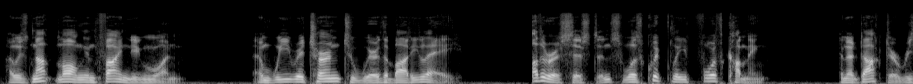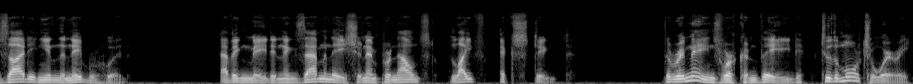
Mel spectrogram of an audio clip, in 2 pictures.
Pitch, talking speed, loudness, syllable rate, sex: 100 Hz, 140 wpm, -19 LUFS, 5.3 syllables/s, male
